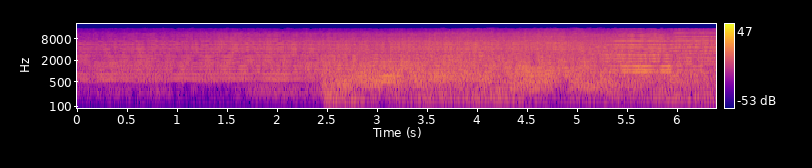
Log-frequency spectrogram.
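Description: Film-company logo music run through audio effects and distorted. It carries a noisy rumble that jumps up in loudness about two and a half seconds in.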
